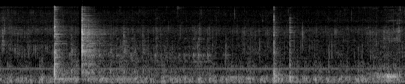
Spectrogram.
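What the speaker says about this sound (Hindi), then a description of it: "ये हमारा तेल गरम हो चुका है, इसमें अब हम डालते हैं जीरा मिर्चा" Cumin seeds and chillies hit hot oil in a home kitchen pan, giving a soft steady sizzle with a couple of sharp crackling pops near the start and another later, no talking.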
